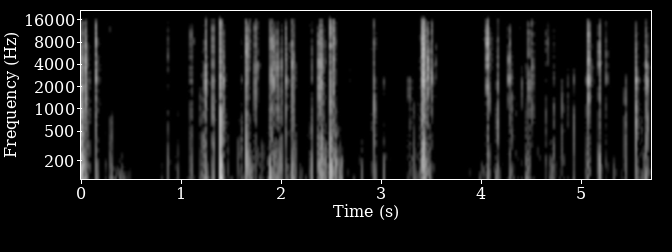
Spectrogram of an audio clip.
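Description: A wrinkled strip of brown kraft paper is squeezed and crinkled by both hands. It makes bursts of sharp, dry crackles and crisp crinkling snaps, with short quiet pauses between clusters. A few louder pops stand out, each with a low thump and a bright, papery edge.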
